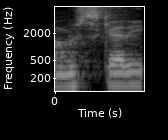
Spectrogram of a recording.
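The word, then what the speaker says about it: Muschietti: I know any uh muskete is how you pronounce his name I know he says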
